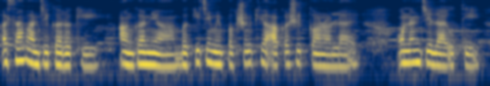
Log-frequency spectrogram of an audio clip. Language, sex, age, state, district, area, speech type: Sindhi, female, 18-30, Gujarat, Surat, urban, spontaneous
